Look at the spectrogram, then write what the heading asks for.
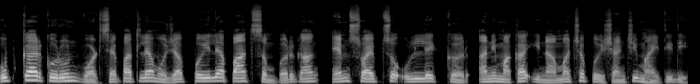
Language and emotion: Goan Konkani, neutral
